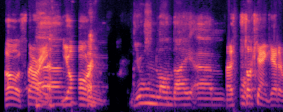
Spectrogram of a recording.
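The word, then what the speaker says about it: Jørn Lande: Yes, Jorn Londe. Oh, sorry, Jorn. Jorn Londe.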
